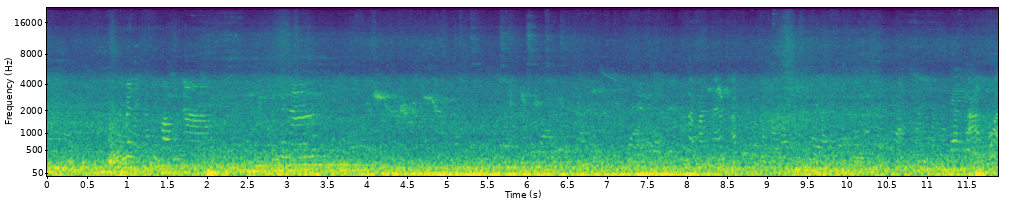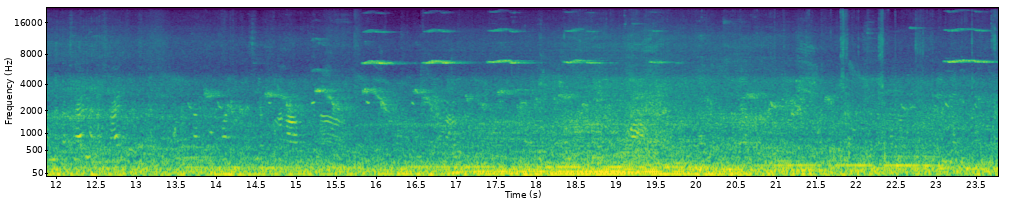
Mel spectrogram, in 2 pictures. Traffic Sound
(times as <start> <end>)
15.1 23.7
